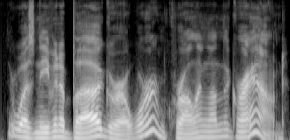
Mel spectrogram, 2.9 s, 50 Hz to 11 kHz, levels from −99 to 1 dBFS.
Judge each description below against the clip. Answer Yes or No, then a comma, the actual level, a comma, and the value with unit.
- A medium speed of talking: No, fast, 250 wpm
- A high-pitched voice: No, low, 135 Hz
